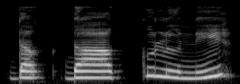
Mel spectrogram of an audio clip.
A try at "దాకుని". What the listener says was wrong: దాకుని దా దీర్ఘం ఉంది కదా బేట, దాన్ని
